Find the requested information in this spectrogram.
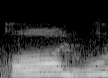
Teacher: واو مدہ ہے، دونوں ہونٹوں کو گول کیجیے اور 2 کاؤنٹ کرنا ہے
